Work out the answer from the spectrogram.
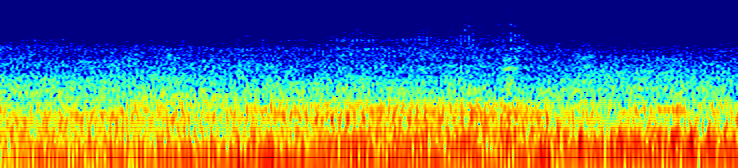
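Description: Turbocharged four-cylinder cars driving slowly past, engines running with a steady low exhaust drone: a Mitsubishi Lancer Evolution IX wagon, then a Subaru Impreza WRX.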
